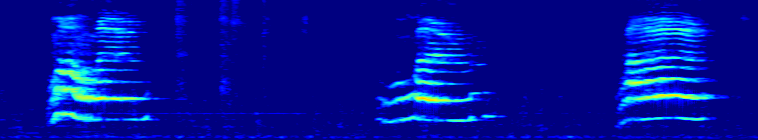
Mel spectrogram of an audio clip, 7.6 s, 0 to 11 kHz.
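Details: An 11-month-old rescued female cat named Ame, in her first heat, calling loudly: three strong, drawn-out meows, each about a second long, roughly every two to three seconds, with overtones reaching high up.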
